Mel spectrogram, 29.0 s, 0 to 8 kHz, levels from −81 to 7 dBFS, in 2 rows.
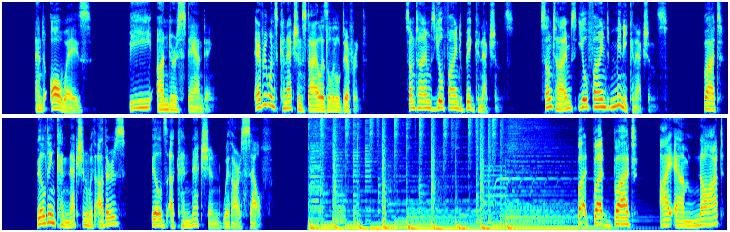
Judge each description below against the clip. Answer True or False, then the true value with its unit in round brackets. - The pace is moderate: False (75 wpm)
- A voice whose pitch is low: True (115 Hz)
